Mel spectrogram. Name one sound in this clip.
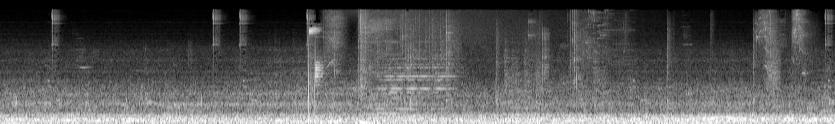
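Soft electronic clicks sound as menu items are chosen.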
